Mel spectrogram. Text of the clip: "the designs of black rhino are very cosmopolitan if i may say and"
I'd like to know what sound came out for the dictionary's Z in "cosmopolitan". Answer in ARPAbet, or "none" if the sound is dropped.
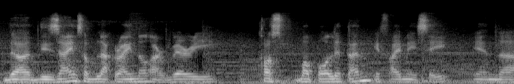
S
